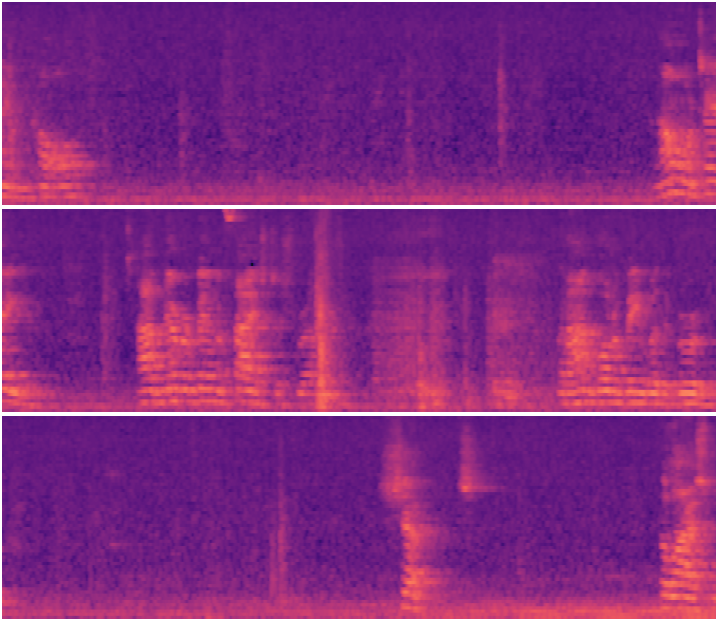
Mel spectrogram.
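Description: A middle-aged man speaks slowly and calmly into a microphone, with pauses.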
